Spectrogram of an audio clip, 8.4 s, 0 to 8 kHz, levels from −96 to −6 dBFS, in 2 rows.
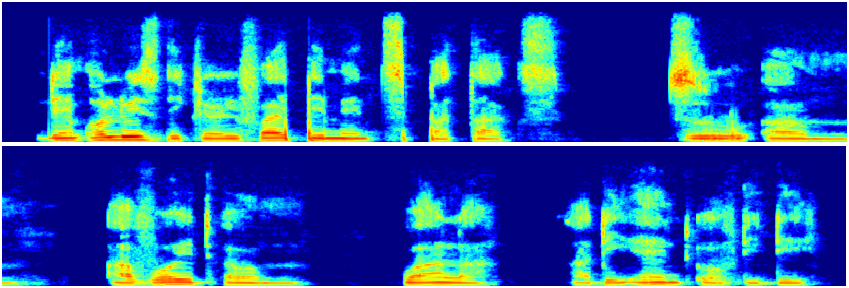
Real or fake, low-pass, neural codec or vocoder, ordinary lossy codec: real; 7.2 kHz; none; none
